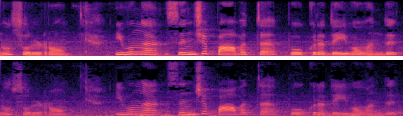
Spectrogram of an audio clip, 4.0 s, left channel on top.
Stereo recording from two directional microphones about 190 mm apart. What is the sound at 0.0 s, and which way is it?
Speech, 20° left (ahead or behind).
